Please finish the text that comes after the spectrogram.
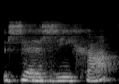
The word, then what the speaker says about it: řeřicha: What is very difficult to pronounce is kres. It's R-E-R-E-C-H-A. It's Řeřicha, so it's very difficult to pronounce.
